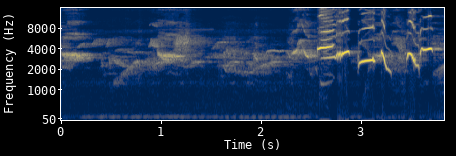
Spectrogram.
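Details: Oriental magpie-robin singing in the morning as a lure: soft, wavering warbles at first, then a closing burst of bright, clipped whistled notes.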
